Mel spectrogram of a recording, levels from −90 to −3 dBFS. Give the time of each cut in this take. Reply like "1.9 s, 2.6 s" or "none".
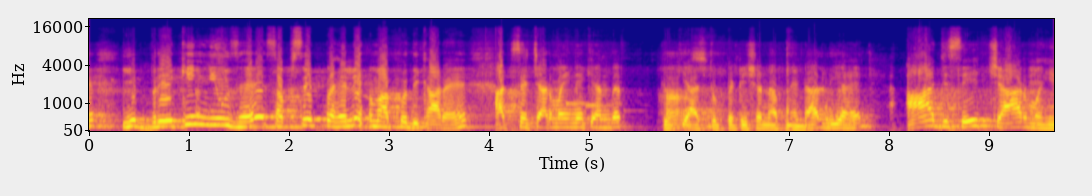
4.0 s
